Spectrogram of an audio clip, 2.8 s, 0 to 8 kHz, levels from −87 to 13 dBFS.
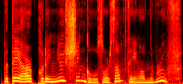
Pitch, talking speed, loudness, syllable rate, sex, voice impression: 245 Hz, 240 wpm, -16 LUFS, 6.0 syllables/s, female, very feminine, young, slightly adult-like, very thin, tensed, slightly powerful, slightly weak, slightly bright, slightly soft, clear, very fluent, slightly raspy, very cute, slightly intellectual, very refreshing, sincere, slightly calm, friendly, reassuring, very unique, elegant, very wild, sweet, lively, slightly kind, very strict, slightly intense, sharp, light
